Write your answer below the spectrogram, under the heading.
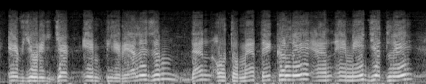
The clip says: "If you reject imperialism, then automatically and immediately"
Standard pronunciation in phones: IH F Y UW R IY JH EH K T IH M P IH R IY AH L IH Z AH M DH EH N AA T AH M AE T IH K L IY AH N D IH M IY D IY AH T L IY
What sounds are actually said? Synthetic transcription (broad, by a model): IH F Y UW R IY JH EH K T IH M P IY R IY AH L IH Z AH M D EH N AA T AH M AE T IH K L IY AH N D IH M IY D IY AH T L IY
